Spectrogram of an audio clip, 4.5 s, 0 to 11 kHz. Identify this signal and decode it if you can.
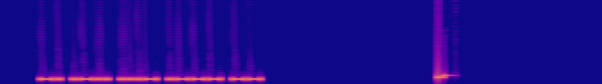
Morse code, heard as a keyed tone, about 40 wpm, 700 Hz. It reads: NLVJM
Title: Code Groups - 5 Letters - 40wpm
